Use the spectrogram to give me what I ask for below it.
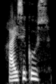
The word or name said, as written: rejsegods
